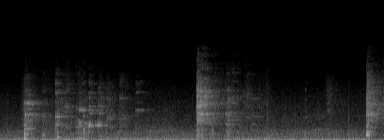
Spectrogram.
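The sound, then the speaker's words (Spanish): Glass bottles clatter and smash as people take turns dropping them into a glass recycling bin, three sharp crashes spaced a second or so apart over a steady low outdoor rumble. “Pues pero bueno, vamos a empezar con una actividad que le gustó por algún motivo a la gente eh, la última vez, que es que vamos a reciclar vidrio.”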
